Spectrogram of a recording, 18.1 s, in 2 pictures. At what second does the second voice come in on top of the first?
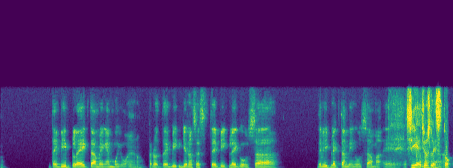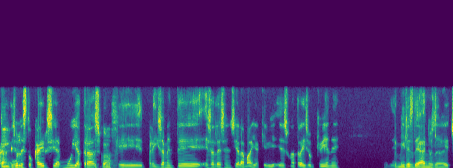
8.1 s

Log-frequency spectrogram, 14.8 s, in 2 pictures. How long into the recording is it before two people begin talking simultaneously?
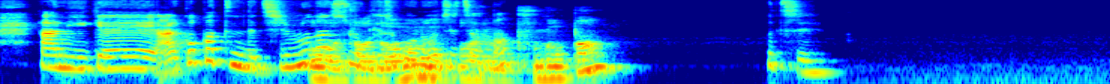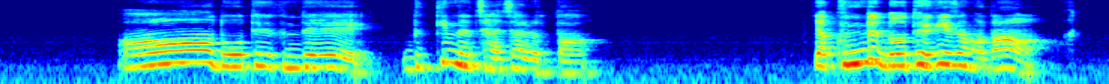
2.0 s

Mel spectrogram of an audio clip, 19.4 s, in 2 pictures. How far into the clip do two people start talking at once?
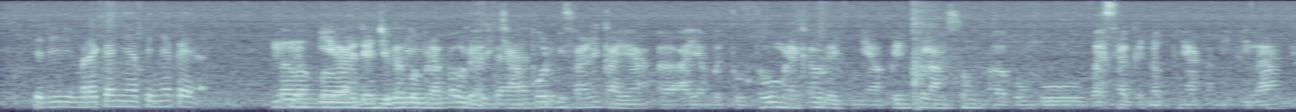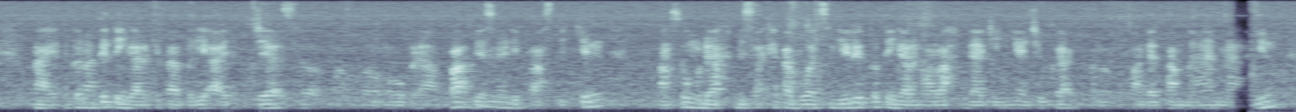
2.1 s

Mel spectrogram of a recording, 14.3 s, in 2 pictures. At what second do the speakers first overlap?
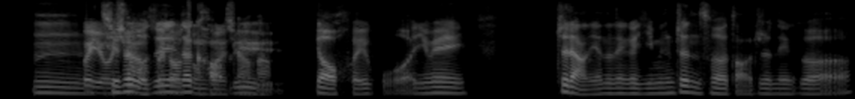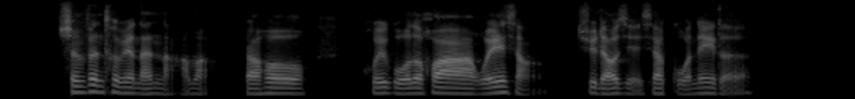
0.7 s

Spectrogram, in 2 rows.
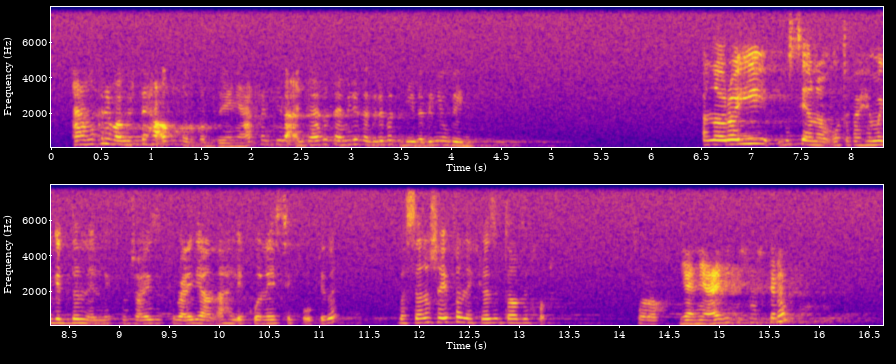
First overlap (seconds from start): none

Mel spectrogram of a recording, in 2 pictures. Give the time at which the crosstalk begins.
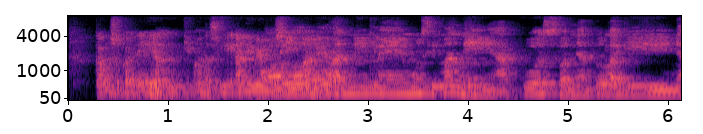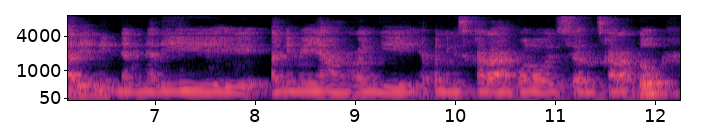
1.9 s

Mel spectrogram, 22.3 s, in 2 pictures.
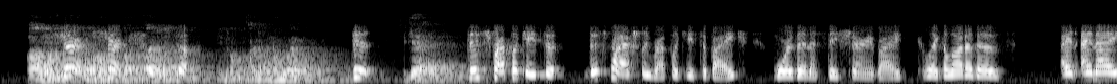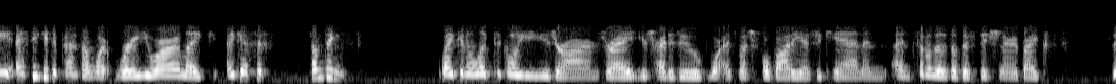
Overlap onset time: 0.5 s

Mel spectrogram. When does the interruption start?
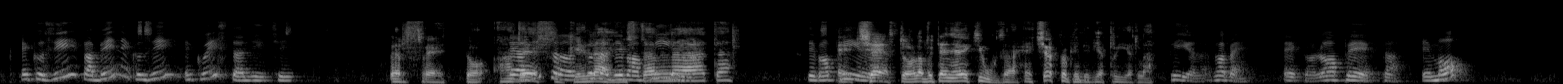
5.1 s

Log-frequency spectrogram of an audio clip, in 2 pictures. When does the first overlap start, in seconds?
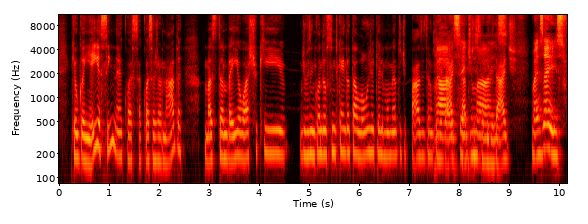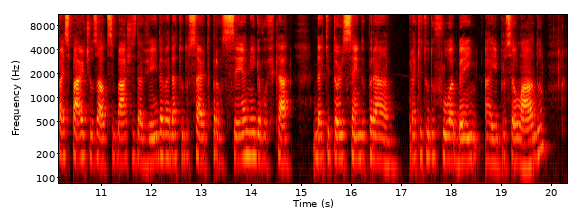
7.5 s

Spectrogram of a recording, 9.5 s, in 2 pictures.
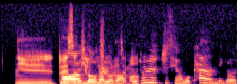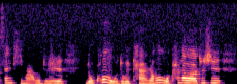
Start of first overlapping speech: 1.2 s

